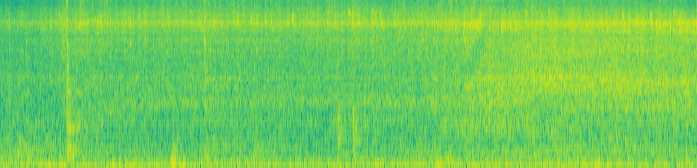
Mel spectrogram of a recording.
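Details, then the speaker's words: VW Jetta with an exhaust leak; oil, wires and rotor are new. It idles rough with irregular stumbles over a hissing exhaust leak, then dies. Misfire, cause still unknown. "all right good Idol this time you can hear the exhaust you can hear the misfire and then boom dies out"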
